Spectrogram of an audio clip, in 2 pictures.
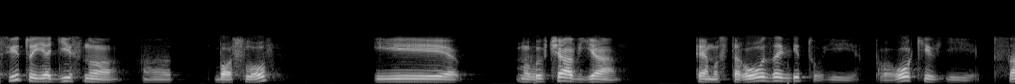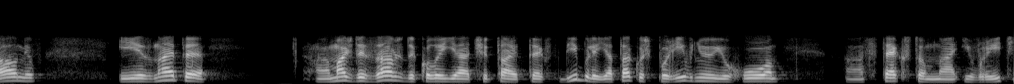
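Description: Packet loss with pitch repetition hits this telephone-band speech at 5.34–5.36 s and 7.88–7.94 s. In each gap the receiver loops the last pitch period. The brief first gap sounds like a buzzy hold. The 60 ms second gap fades toward silence before "і пророків і псалмів" cross-fades back in. That length fits about three lost packets. G.711 narrowband coding still limits the audio to roughly 250 Hz to 3.4 kHz.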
